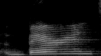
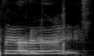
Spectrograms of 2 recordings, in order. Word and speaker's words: Behrendt: We have Brooke Behrendt on the... Did I say that right? – Yes. – Brooke Behrendt.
